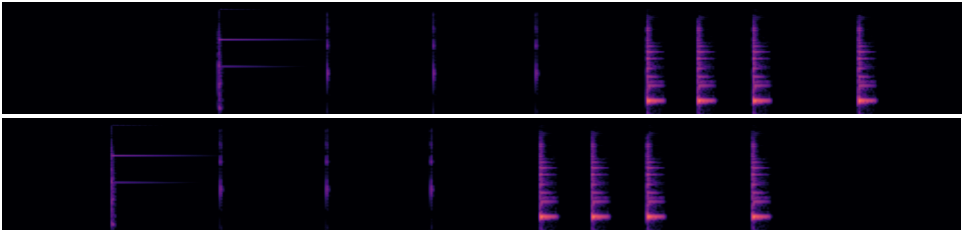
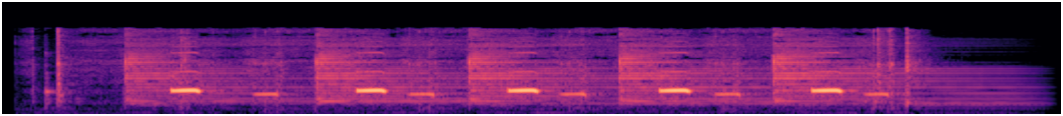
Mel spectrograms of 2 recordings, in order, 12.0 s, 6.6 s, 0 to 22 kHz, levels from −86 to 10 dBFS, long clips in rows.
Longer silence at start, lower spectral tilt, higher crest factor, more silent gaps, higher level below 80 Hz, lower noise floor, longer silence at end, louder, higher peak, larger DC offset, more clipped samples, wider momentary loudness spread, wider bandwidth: first, 1.35 s vs 0.25 s; about the same, 0.5 dB/octave vs 1.5 dB/octave; first, 24 dB vs 14 dB; neither; second, -80 dBFS vs -66 dBFS; first, under -90 dBFS vs -43 dBFS; first, 1.2 s vs 0.85 s; second, -33 LUFS vs -12 LUFS; second, -14 dBFS vs 0 dBFS; neither; neither; first, 24 LU vs 17 LU; first, 17 kHz vs 8.8 kHz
